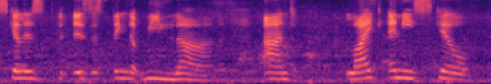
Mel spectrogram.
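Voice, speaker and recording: At a very slow pace, a woman with a London accent speaks in a fairly high pitch with fairly even intonation. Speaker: trader and trading psychology coach. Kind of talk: podcast interview. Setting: recorded at a trading summit.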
